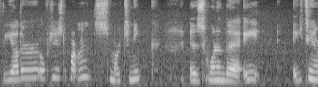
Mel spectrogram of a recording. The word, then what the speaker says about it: Martinique: Okay, that's how you pronounce it. Martinique.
